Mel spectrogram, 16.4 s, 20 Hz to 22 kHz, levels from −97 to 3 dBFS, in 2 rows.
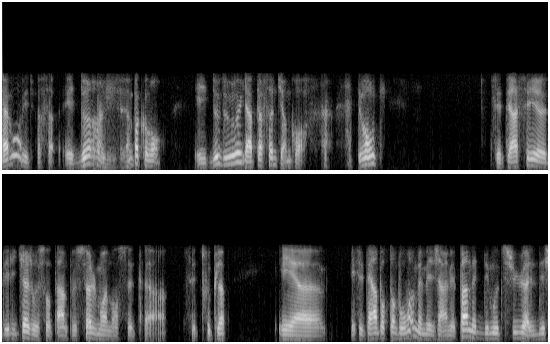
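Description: The speech is carried through a G.729 codec at 8 kbit/s, which rebuilds it from a vocal-tract filter and a few pulses per frame within a line band of about 300 Hz to 3.5 kHz, so it sounds muffled, rough and plainly synthetic. VoIP packet loss concealed by the speech codec hits twice. From 1.31 to 1.92 s, just before "pas comment", about 300 ms of gaps are scattered over 540 ms, the longest lasting 120 ms, and the decoder's stretched, fading fill-in smears the sound. At 14.30 to 14.38 s, between "et c'était important pour" and "mais mais j'arrivais pas", a single gap of about 30 ms brings a brief blur.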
